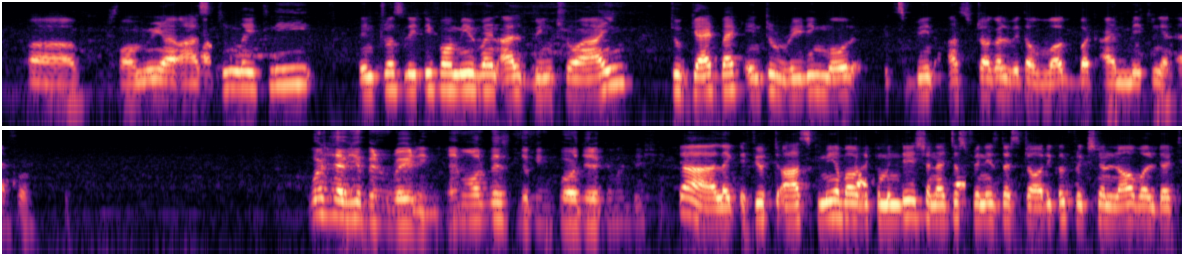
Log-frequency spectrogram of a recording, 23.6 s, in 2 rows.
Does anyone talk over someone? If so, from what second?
none

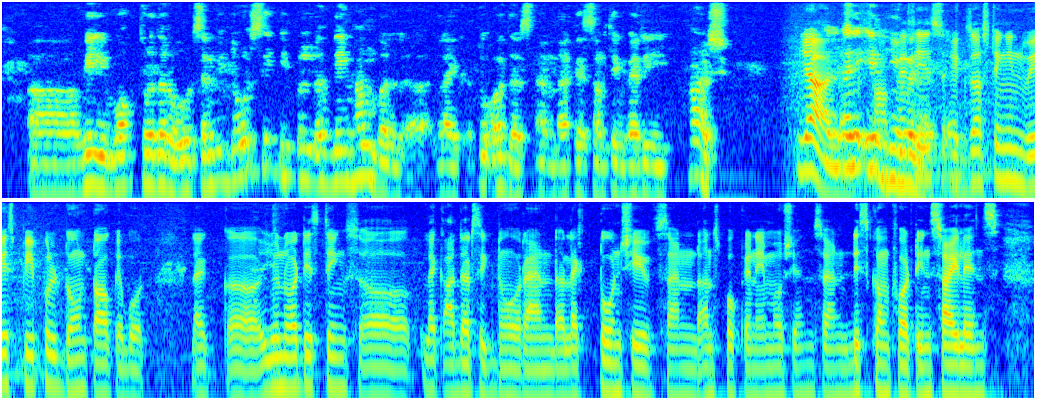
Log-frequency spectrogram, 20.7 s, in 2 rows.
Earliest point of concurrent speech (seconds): 8 s

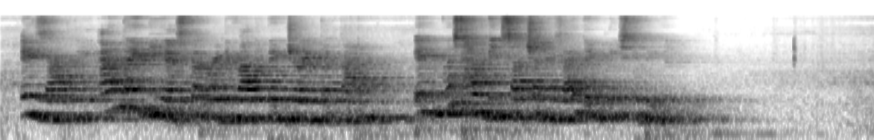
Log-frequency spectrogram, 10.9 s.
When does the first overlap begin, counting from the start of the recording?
none

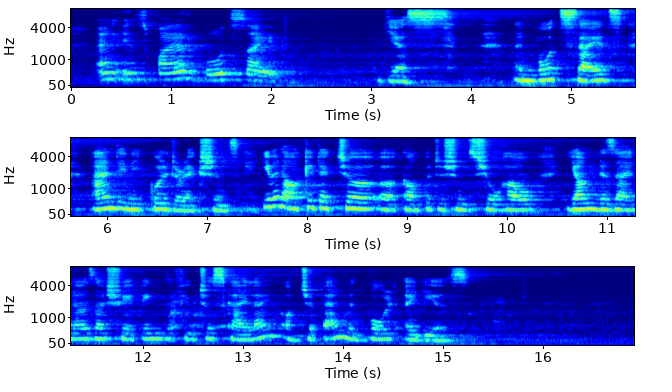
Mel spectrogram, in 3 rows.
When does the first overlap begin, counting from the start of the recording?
none

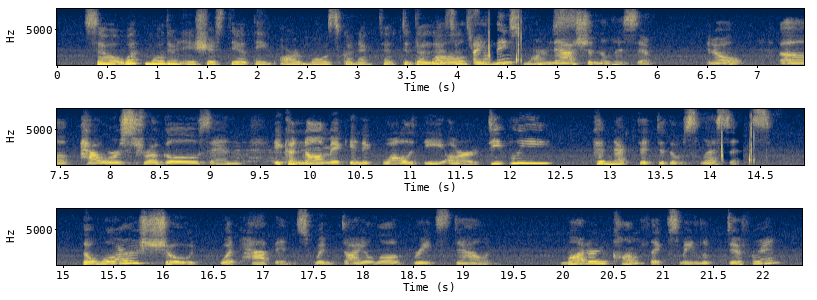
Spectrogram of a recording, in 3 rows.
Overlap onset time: 4 s

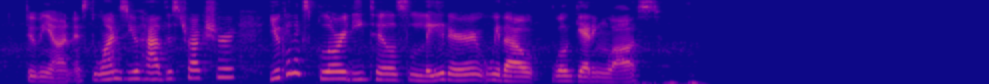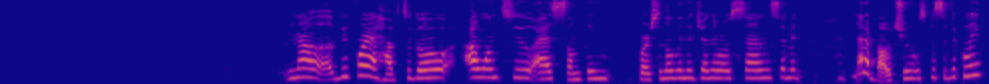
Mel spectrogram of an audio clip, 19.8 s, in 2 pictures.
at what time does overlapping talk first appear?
none

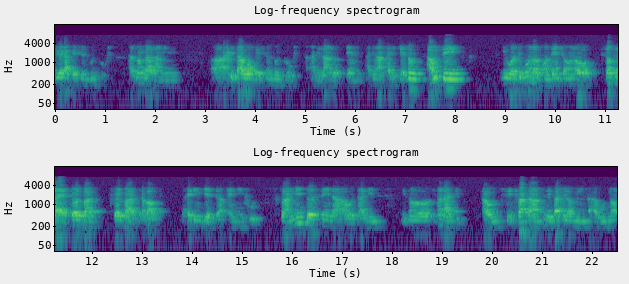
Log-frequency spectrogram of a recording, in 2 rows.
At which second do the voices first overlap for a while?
none

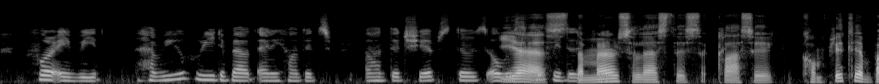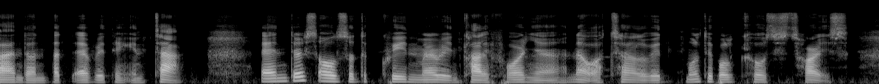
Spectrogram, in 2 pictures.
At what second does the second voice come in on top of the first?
5 s

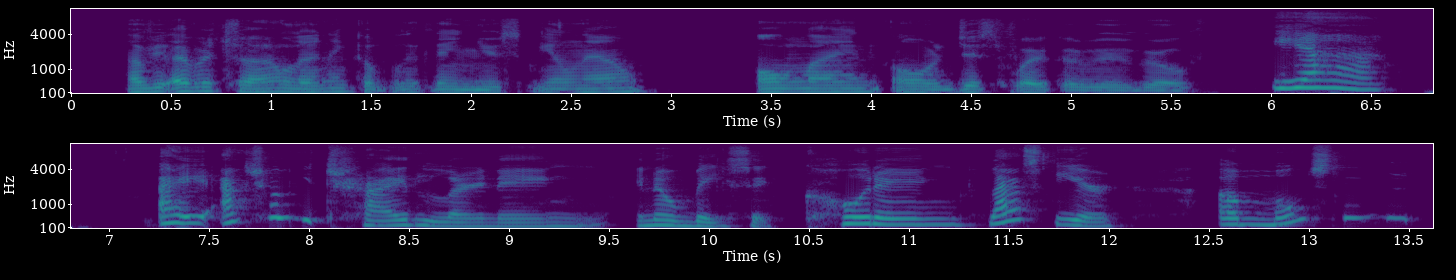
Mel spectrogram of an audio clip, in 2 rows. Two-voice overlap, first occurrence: none

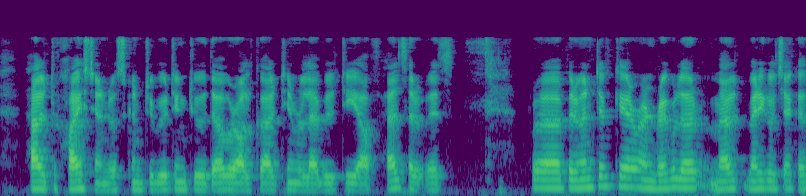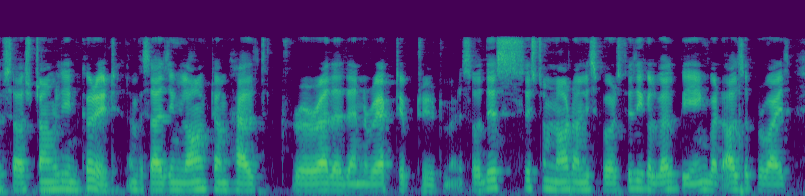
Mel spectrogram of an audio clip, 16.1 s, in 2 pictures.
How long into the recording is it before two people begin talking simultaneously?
none

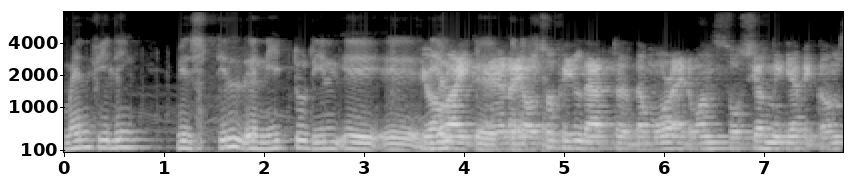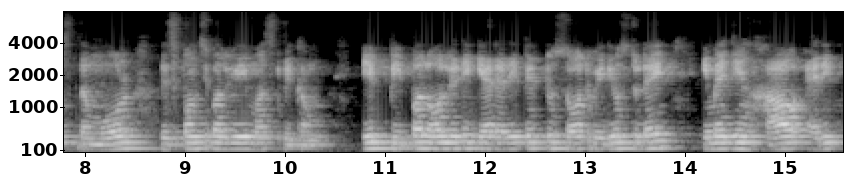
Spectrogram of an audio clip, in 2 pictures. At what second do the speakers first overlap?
4 s

